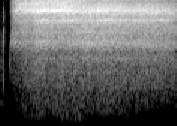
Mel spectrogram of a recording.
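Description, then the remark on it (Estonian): A single long, steady hiss, like a snake's, held for about two seconds after a brief click, coming from the hallway of a dim apartment. It is sharp and airy, with no talking, and sounds like a voice imitating the hiss. “Esikust kuuldus sisinat.”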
